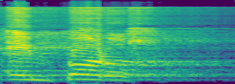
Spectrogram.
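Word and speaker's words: ἔμπορος: hebreo mercaderes hebreos y en el griego la palabra mercader se pronuncia en poros lo que se traduce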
